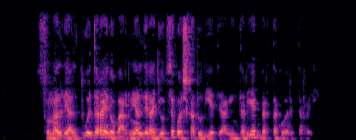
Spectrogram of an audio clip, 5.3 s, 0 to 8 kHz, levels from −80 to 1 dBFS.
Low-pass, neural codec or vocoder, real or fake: 7.2 kHz; none; real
